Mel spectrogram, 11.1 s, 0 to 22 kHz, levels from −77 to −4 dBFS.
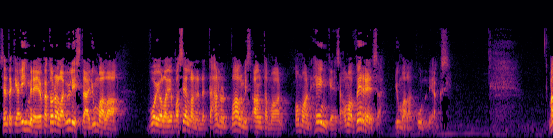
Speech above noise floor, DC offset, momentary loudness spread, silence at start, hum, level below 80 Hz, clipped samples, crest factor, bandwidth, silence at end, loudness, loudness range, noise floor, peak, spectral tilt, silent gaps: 36 dB; under 0.1%; 19 LU; 0 s; none; -70 dBFS; under 0.1%; 22 dB; 10.5 kHz; 0 s; -19 LUFS; 9 LU; -57 dBFS; 0 dBFS; -2.5 dB/octave; none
